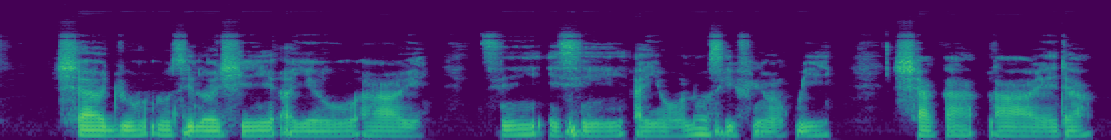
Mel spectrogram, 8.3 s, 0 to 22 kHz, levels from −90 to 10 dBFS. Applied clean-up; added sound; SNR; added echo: none; none; none; none.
